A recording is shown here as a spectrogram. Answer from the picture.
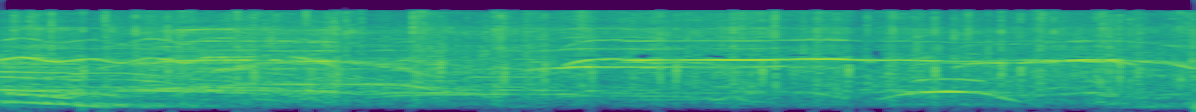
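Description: Concert audience applauding and cheering at the end of a song, with shouts and whoops throughout and a long high whistle from about two seconds in.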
